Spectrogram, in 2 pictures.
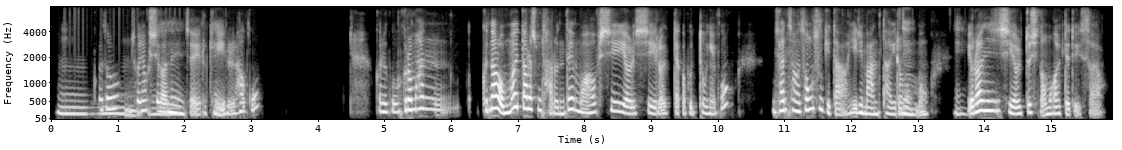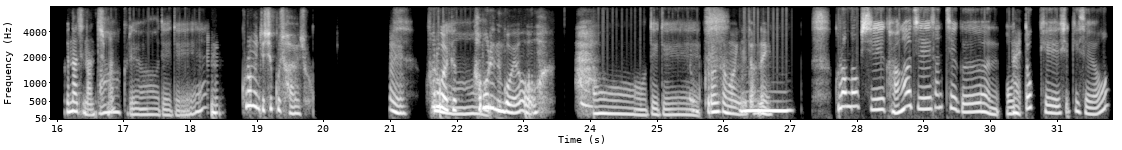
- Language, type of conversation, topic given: Korean, advice, 자기 관리 습관을 계속 지키기가 힘든데, 어떻게 하면 꾸준히 유지할 수 있을까요?
- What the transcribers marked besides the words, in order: distorted speech; other background noise; laugh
